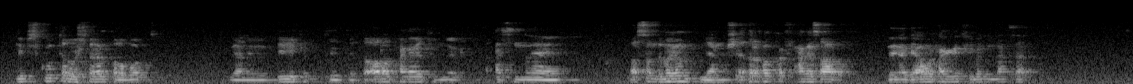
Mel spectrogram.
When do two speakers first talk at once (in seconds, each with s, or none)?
none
